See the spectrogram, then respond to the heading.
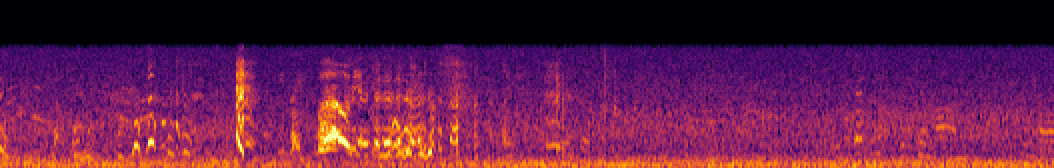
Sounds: Speech

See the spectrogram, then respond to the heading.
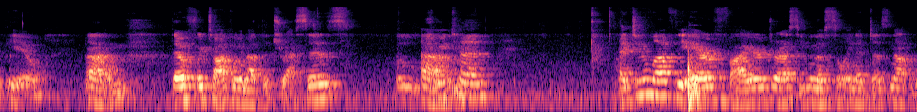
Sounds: Speech

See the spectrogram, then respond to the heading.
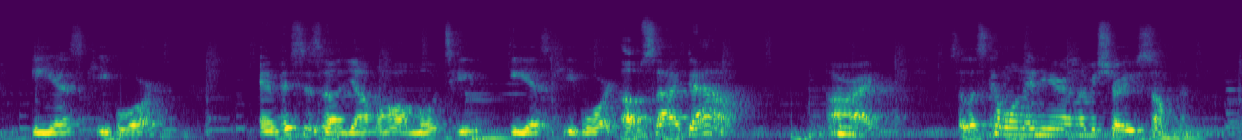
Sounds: Music, Speech

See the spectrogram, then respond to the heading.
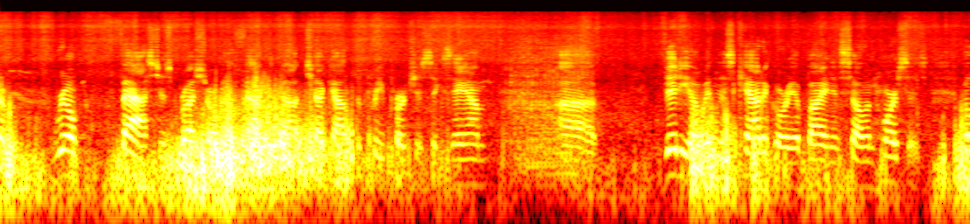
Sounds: Speech

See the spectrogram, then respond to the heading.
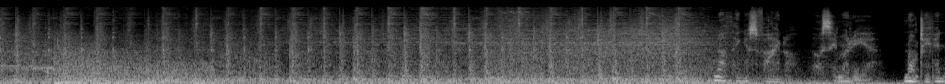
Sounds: Speech, Music

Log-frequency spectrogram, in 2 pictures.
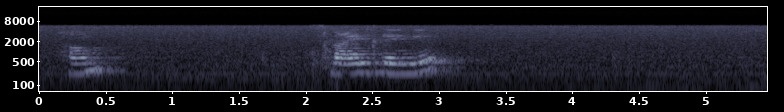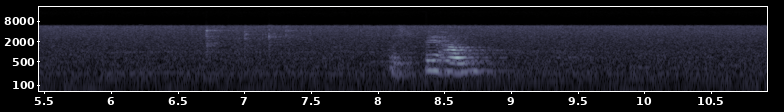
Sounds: Speech

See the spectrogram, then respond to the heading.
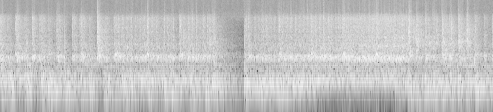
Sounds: Music, Wood block

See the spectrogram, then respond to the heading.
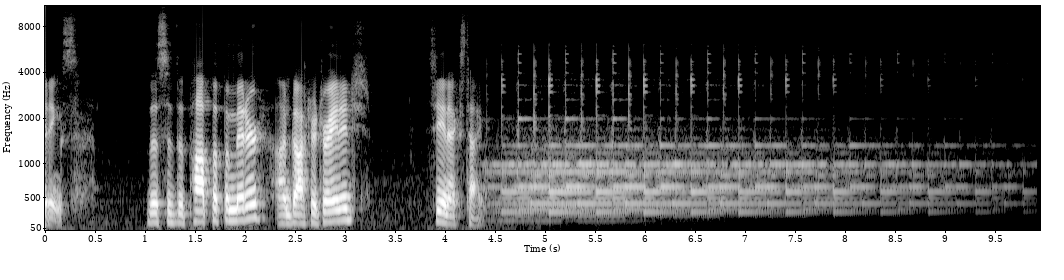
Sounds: Speech, Music

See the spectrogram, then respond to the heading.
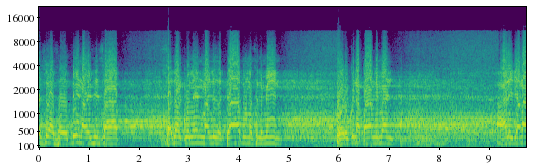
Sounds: man speaking, Speech

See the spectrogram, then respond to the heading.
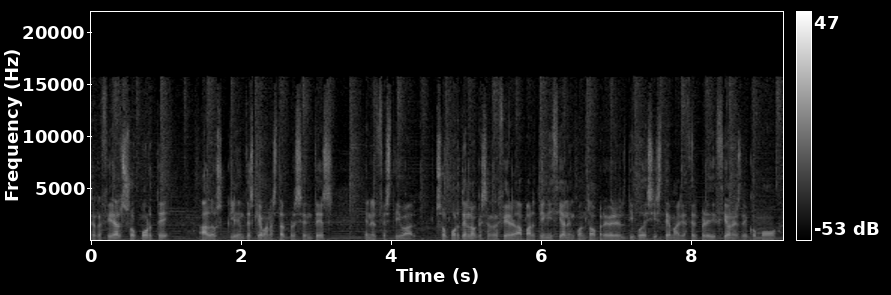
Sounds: Music, Speech

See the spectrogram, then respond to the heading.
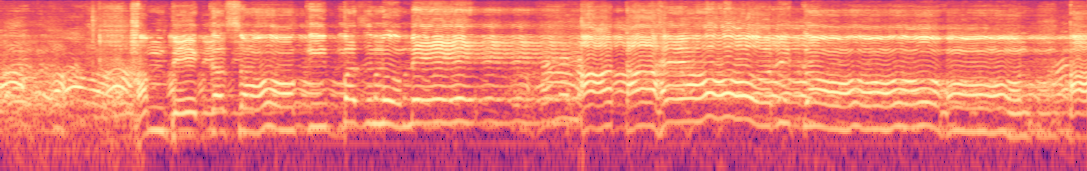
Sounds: Speech

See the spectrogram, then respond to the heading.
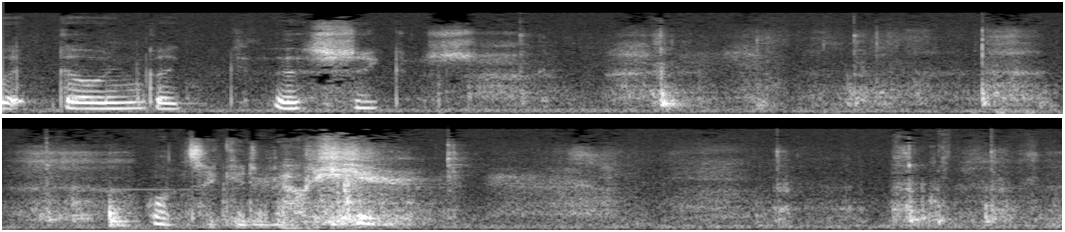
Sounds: Speech, inside a small room

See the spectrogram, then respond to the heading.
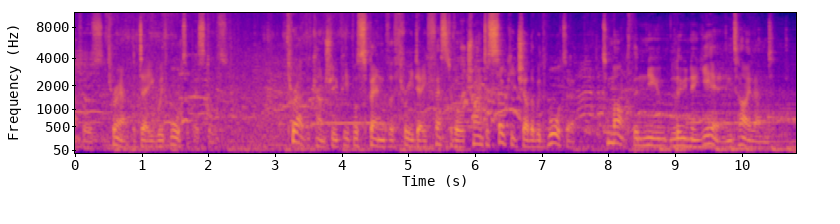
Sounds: Speech

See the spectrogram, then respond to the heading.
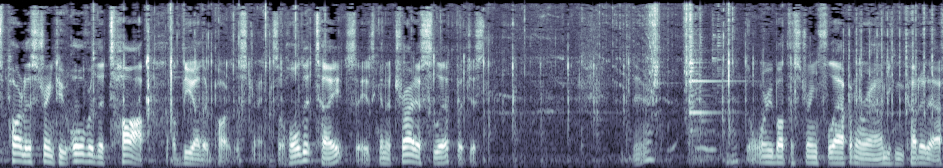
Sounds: Speech

